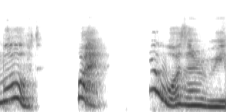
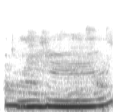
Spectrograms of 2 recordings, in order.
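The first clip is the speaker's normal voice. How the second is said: agreeing librarian; 8 dB louder than usual. A narrator's reading. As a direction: hum a gentle yes. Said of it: "she agreed".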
